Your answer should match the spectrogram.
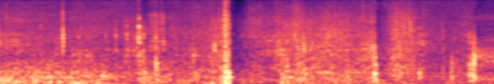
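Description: Rustling and light clicks of makeup items being handled and picked through on a table, with one sharper click about a second in.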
